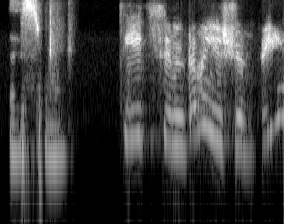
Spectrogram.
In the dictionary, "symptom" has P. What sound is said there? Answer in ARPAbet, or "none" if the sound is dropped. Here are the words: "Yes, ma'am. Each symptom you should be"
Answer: none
